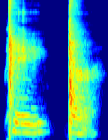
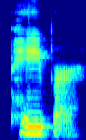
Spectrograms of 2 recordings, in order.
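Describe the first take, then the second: First: "Paper" as two separate beats, Pa – per; syllables split apart. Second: Said in the usual way. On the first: Shown as a demonstration. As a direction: say "Paper" syllable by syllable, pausing between. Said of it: "give you the parts of the syllable". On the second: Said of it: "blend it together".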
